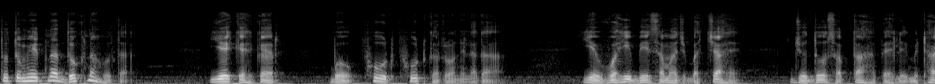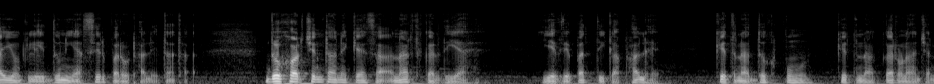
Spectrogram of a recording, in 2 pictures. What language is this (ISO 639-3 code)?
hin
